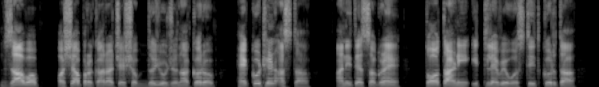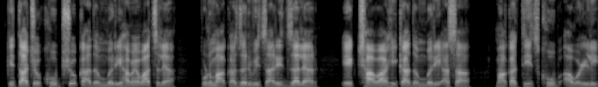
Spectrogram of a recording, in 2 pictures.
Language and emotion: Goan Konkani, neutral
